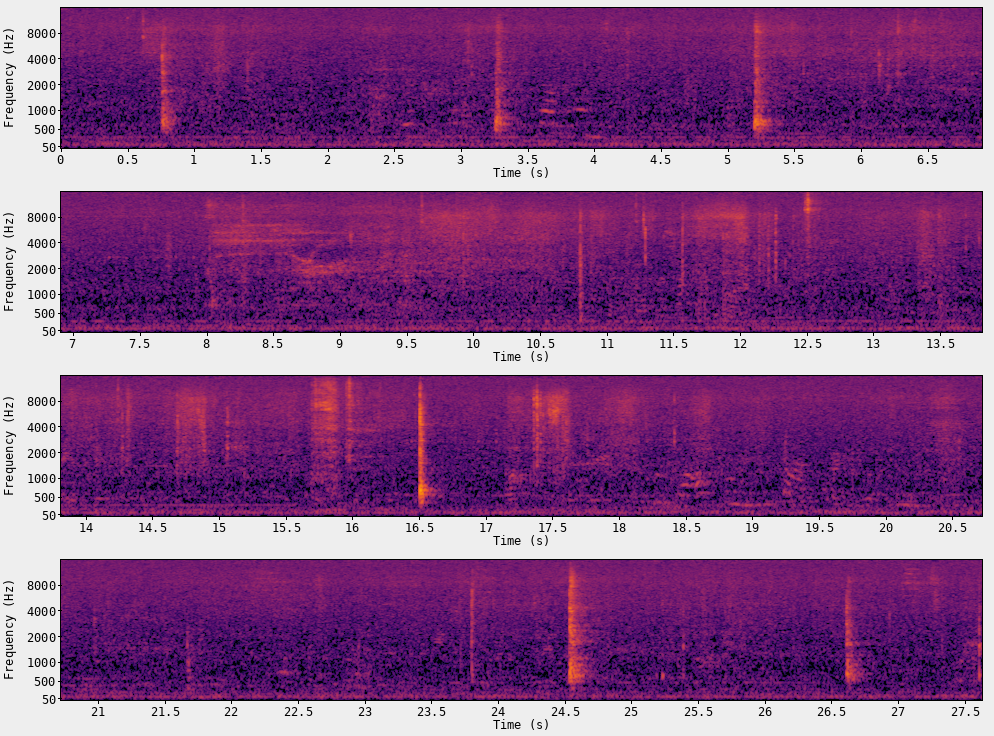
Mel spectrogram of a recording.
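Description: Chess pieces tap down on a wooden board now and then.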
